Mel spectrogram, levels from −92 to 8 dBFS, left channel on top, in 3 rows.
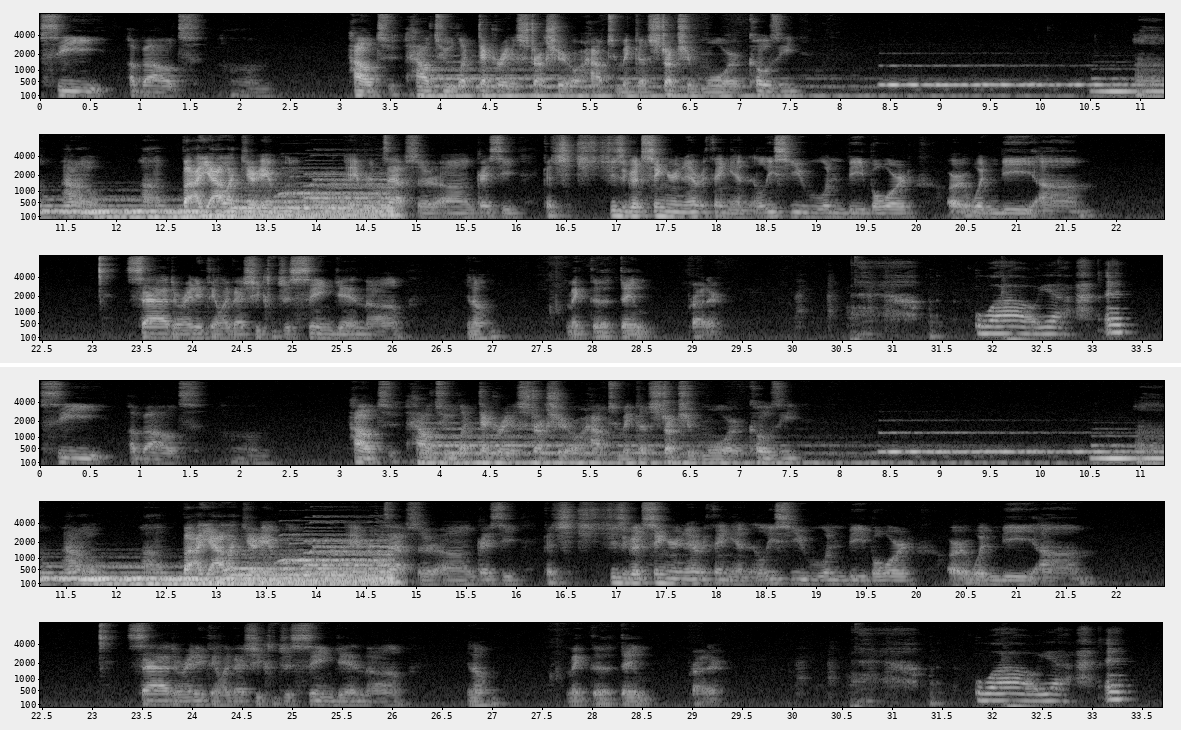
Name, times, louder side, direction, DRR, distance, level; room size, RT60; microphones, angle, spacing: voice 1, 0.0-1.6 1.9-2.3 3.1-7.6 10.9-11.9 12.2-13.9 14.3-16.0 16.3-20.0 20.3-21.8 23.1-26.1 26.8-27.1 27.7-28.6 29.0-29.3 30.9-31.0 31.4-31.5, left 4 dB, 90° left, 0.7 m, -29 dB
sound 1, 3.8-14.8, right 2 dB, 70° right, 0.6 m, -23 dB
voice 2, 30.6-31.3 31.8-33.3, left 1 dB, 35° left, 0.8 m, -29 dB
3.8 x 2.7 x 2.3 m
head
